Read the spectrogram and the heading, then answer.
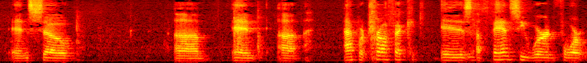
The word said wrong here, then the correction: apotropaic: The way you pronounce it, is there's no H there. – So how would you pronounce it? – Well, apotropaic, I would say.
